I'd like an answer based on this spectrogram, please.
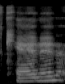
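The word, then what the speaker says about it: Kwannon: It's canon, not quadrilateral.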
